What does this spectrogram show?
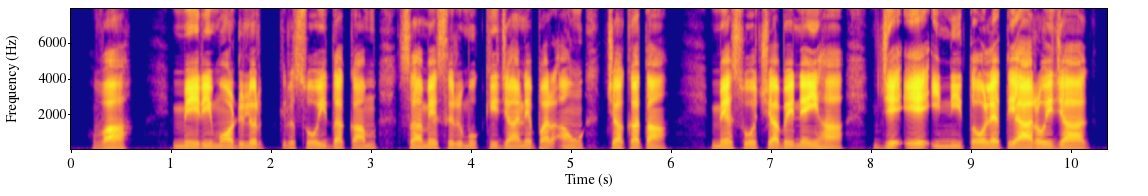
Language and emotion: Dogri, surprised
